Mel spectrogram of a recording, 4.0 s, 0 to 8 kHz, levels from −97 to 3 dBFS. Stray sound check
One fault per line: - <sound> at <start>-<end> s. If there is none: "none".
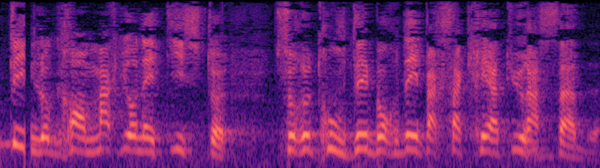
- dropout at 0.2-0.2 s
